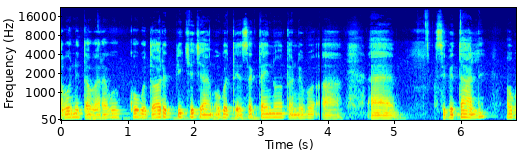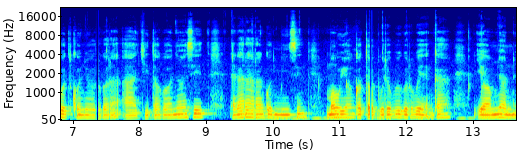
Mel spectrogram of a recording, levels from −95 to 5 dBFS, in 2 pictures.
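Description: This speech clip has three short silences, each a gap at a join of encoded pieces: at 3.87 s after "en sektait noton nebo" (about 36 ms), at 7.34 s after "ogot konyor" (about 36 ms), and at 11.45 s after "kot mising mou yon" (about 31 ms). Each segment was encoded separately and joined untrimmed, so encoder start delay and last-frame padding remain. Unlike a dropout, the speech resumes exactly where it stopped, and the edges are codec-smeared rather than clicking.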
